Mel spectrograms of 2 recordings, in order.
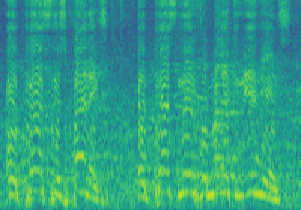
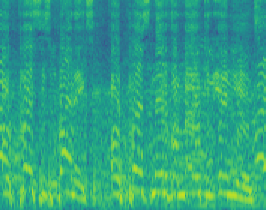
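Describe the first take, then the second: Both takes have the same delivery.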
